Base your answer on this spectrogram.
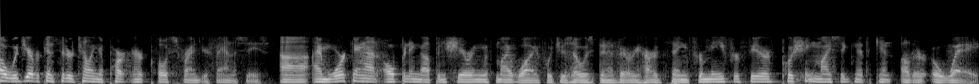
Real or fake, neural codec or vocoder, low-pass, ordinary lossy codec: real; none; 3.6 kHz; AAC, 24 kbps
